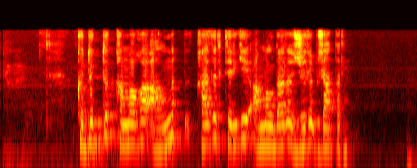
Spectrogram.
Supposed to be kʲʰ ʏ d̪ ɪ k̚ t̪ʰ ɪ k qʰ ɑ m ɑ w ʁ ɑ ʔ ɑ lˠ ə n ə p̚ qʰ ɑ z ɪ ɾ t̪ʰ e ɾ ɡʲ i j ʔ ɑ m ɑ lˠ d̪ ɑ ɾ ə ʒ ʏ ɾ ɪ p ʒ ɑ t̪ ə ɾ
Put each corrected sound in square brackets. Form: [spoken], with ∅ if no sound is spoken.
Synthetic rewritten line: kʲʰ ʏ d̪ ɪ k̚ [t̪] ɪ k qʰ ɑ m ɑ w ʁ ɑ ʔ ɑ lˠ ə n ə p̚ qʰ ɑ z ɪ ɾ t̪ʰ e ɾ ɡʲ [e] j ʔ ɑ m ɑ lˠ d̪ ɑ ɾ ə ʒ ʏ ɾ ɪ p ʒ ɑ t̪ ə ɾ

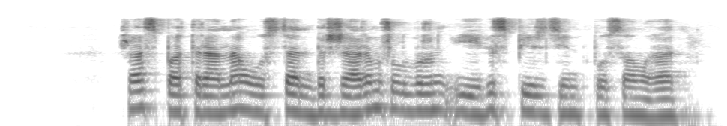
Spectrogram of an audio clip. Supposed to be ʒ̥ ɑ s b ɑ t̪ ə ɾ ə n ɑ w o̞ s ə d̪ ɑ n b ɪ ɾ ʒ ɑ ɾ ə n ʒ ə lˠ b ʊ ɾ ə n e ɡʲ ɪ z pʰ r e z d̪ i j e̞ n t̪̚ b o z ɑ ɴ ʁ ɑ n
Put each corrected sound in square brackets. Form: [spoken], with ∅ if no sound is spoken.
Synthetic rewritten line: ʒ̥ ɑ s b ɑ t̪ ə ɾ [ɑ] n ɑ w o̞ s ə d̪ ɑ n b ɪ ɾ ʒ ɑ ɾ ə [m] ʒ ə lˠ b ʊ ɾ ə n e ɡʲ ɪ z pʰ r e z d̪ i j e̞ n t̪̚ b o [s] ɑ ɴ ʁ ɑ n

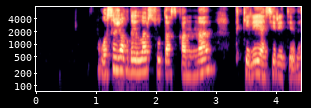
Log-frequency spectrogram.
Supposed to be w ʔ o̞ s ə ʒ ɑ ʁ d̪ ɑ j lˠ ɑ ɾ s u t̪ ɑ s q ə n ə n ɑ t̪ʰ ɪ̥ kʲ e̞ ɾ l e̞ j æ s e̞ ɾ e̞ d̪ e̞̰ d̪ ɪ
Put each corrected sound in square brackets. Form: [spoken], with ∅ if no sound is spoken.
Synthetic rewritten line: w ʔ o̞ s ə ʒ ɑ ʁ d̪ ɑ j lˠ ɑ ɾ s u t̪ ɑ s q [ɑ] n ə n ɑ t̪ʰ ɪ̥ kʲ e̞ [∅] l e̞ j æ s e̞ ɾ e̞ [t̪] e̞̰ d̪ ɪ

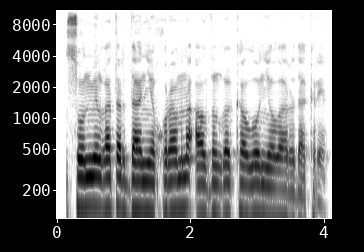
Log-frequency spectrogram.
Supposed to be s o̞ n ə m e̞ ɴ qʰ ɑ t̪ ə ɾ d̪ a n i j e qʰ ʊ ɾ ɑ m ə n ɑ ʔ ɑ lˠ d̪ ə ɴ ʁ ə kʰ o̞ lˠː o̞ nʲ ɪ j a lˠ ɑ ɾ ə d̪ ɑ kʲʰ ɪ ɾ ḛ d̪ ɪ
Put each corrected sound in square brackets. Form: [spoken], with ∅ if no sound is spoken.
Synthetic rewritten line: s o̞ n ə m e̞ ɴ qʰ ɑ t̪ [ɑ] ɾ d̪ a n i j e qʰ ʊ ɾ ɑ m ə n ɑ ʔ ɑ lˠ d̪ ə ɴ ʁ ə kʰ o̞ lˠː o̞ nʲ [i] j a lˠ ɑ ɾ ə d̪ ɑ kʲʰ ɪ ɾ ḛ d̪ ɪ

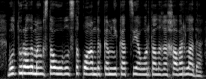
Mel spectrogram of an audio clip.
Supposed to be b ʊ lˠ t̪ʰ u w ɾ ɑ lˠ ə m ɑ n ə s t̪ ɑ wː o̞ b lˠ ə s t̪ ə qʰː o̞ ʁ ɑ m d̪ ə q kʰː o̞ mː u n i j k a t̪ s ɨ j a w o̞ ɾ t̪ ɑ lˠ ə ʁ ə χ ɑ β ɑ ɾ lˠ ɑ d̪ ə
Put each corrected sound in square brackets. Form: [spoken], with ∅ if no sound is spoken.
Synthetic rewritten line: b ʊ lˠ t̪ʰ u [∅] ɾ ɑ lˠ ə m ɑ [ɴ] ə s t̪ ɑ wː o̞ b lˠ ə s t̪ ə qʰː o̞ ʁ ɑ m d̪ ə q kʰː o̞ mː u n i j k a t̪ s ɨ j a w o̞ ɾ t̪ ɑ lˠ ə ʁ ə χ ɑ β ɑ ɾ lˠ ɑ d̪ ə

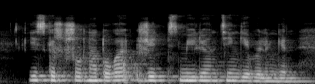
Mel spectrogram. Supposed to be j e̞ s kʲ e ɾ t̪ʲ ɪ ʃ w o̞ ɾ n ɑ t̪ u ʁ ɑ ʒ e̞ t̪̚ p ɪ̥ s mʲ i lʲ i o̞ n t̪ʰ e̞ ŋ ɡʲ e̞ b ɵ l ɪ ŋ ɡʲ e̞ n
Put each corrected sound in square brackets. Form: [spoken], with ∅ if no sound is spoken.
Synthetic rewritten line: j e̞ s kʲ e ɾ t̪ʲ ɪ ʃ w o̞ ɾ n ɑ t̪ u ʁ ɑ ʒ e̞ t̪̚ p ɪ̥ s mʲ i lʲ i o̞ n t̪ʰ e̞ ŋ ɡʲ e̞ b ɵ l ɪ ŋ ɡʲ e̞ n

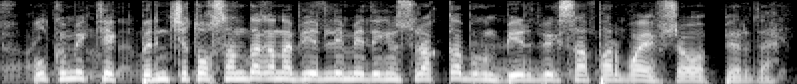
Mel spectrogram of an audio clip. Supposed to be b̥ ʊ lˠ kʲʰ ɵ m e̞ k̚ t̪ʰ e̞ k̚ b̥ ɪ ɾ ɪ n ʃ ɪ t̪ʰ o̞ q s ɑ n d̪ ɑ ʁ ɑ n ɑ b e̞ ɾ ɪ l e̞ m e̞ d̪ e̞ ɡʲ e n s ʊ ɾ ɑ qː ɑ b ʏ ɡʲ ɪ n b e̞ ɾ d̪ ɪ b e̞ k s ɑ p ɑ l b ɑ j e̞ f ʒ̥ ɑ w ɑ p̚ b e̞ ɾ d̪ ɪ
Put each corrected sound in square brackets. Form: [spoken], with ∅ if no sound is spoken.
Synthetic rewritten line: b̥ ʊ lˠ kʲʰ ɵ m e̞ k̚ t̪ʰ e̞ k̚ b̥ ɪ ɾ ɪ n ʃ ɪ t̪ʰ o̞ q s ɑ n d̪ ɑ ʁ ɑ n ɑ b e̞ ɾ ɪ l e̞ m e̞ d̪ e̞ ɡʲ e n s ʊ ɾ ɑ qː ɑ b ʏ ɡʲ ɪ n b e̞ ɾ d̪ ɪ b e̞ k s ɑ p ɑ [ɾ] b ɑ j e̞ f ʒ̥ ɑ w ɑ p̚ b e̞ ɾ d̪ ɪ

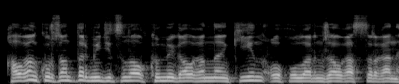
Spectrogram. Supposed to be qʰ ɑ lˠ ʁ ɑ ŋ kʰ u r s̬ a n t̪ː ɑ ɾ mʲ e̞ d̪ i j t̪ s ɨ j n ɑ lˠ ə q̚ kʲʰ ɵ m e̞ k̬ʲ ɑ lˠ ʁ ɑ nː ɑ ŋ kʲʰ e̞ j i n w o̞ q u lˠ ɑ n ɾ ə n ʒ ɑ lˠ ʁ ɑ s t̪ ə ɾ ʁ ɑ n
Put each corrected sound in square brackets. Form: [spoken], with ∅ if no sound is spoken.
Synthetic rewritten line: qʰ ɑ lˠ ʁ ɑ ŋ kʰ u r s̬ a n t̪ː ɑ ɾ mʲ e̞ d̪ i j t̪ s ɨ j n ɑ lˠ ə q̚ kʲʰ ɵ m e̞ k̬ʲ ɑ lˠ ʁ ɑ nː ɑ ŋ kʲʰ e̞ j [ɪ] n w o̞ q u lˠ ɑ [∅] ɾ ə n ʒ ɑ lˠ ʁ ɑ s t̪ ə ɾ ʁ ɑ n

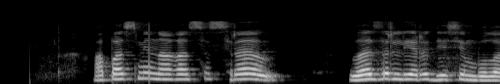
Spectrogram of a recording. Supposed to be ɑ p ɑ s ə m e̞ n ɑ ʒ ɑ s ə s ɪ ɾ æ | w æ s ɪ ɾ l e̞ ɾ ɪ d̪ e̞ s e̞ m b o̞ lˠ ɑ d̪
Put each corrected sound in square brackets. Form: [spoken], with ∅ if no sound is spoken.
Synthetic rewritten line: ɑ p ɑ s ə m e̞ n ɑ [ʁ] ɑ s ə s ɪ ɾ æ | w æ [z] ɪ ɾ l e̞ ɾ ɪ d̪ e̞ s e̞ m b o̞ lˠ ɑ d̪

